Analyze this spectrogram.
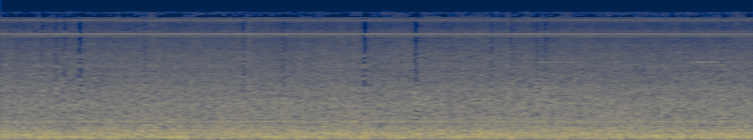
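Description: Steady running noise of a potato washer's floating-debris removal with air assist: agitated, aerated water churning in a steel flume over the hum of running machinery, with a faint steady tone.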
